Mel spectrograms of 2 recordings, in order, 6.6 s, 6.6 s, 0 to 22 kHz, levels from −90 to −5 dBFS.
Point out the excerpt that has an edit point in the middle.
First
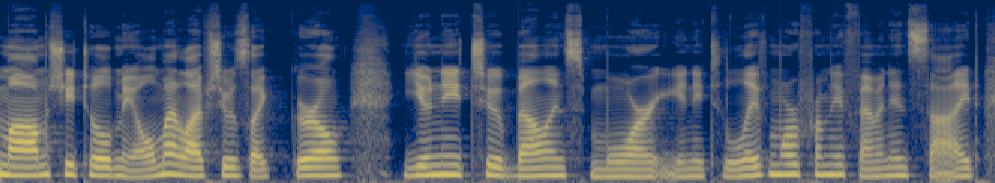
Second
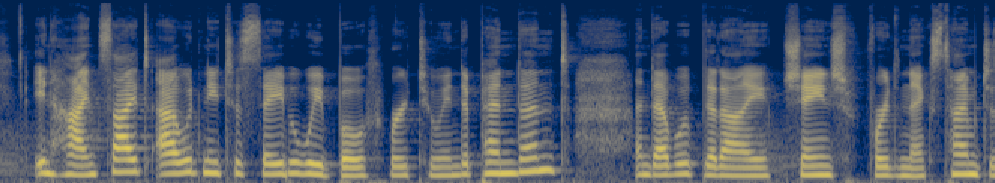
second; 4 cuts; at 1.9 s, 4.2 s, 4.7 s, 5.2 s

